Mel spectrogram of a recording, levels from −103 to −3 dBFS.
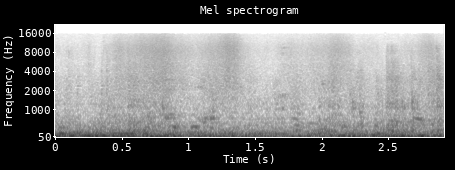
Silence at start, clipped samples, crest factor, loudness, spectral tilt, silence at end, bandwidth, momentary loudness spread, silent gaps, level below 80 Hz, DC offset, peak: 0 s; under 0.1%; 12 dB; -39 LUFS; -6.5 dB/octave; 0 s; 15.5 kHz; 6 LU; none; -36 dBFS; under 0.1%; -22 dBFS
